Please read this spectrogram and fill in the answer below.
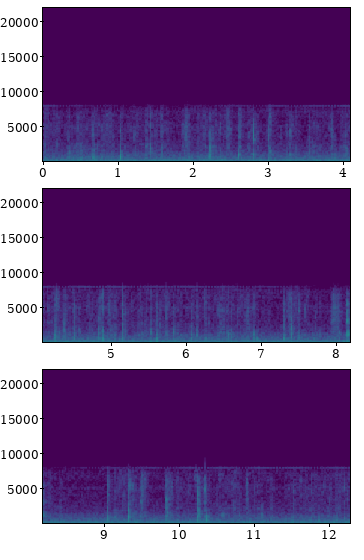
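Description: Faint, irregular light clicks and taps of trading cards being handled and flipped through while being checked one by one, with a sharper tap about eight seconds in and another about ten seconds in.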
